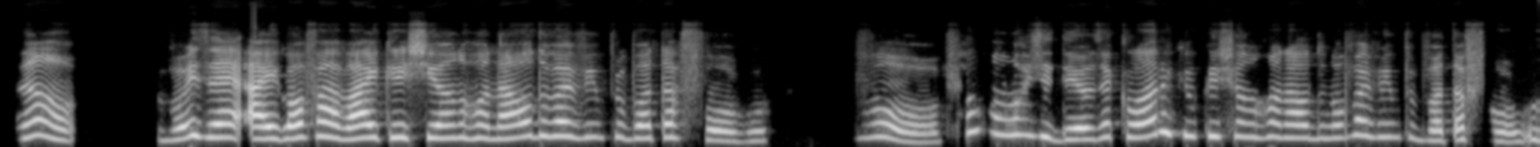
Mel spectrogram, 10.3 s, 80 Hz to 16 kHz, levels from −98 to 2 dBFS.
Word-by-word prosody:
Não, 315 -7 +1 0.6
pois 295 +8 +2
é. 320 -1 +4
aí 290 0 +8
igual 300 +3 +4
falava: 315 -4 +4
"Ai, 310 +2 +7
Cristiano 315 0 0
Ronaldo 310 +4 +1
vai 355 0 +3
vim 325 +1 -8
para 330 +1 -10
o - - -11
Botafogo", 255 -7 -3 0.6
vô, 255 -10 -4
pelo 450 - -7
amor 390 -1 -3
de 350 -2 -2
Deus, 270 +2 +1
é 330 - -3
claro 340 +6 +1
que 395 - -5
o 350 - -7
Cristiano 345 -2 -4
Ronaldo 310 -2 -2
não 305 +1 -5
vai 370 +3 -2
vim 330 -1 -9
para 320 -1 -13
Botafogo, 240 -2 -5
315 Hz, 175 wpm, -19 LUFS, 285-335 Hz, 0.6 s, aí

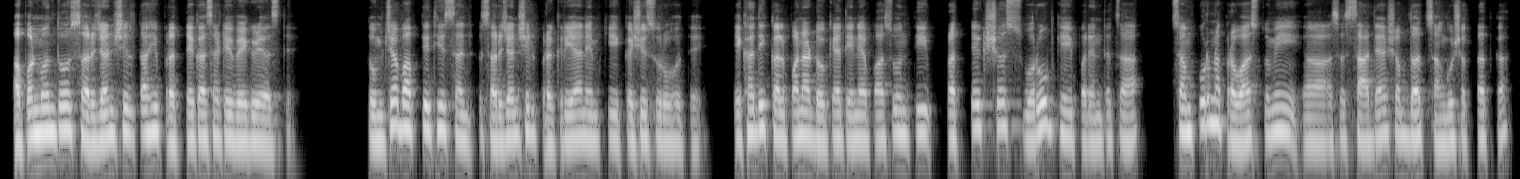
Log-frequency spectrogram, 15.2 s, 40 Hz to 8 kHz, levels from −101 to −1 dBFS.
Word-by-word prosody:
आपण 140 +5 +5
म्हणतो 165 +2 +5
सर्जनशीलता 145 0 +3
ही 165 +1 +4
प्रत्येकासाठी 135 -1 +1
वेगळी 125 -1 +2
असते. 115 0 -3 0.8
तुमच्या 130 +9 +2
बाबतीत 180 -2 +3
ही 175 - +4
सन 140 -6 -1 0.2
सर्जनशील 140 +4 +1
प्रक्रिया 130 +4 0
नेमकी 130 0 -3
कशी 130 +1 -1
सुरू 125 -1 -2
होते? 115 -2 -9 0.4
एखादी 155 +6 +2
कल्पना 140 -1 +2
डोक्यात 130 +2 -1
येण्यापासून 130 +3 -1
ती 155 +3 -2 0.2
प्रत्यक्ष 180 +7 -1
स्वरूप 180 +1 0
घेईपर्यंतचा 130 -2 -4 0.4
संपूर्ण 195 +6 +2
प्रवास 130 -4 0
तुम्ही 160 +2 0
अ, - - -8
असं 120 +1 -5
साध्या 130 +2 -1
शब्दात 140 -2 0
सांगू 120 +1 -2
शकता 130 +2 -4
का? 140 +3 -6
135 Hz, 140 wpm, -23 LUFS, 125-155 Hz, 0.8 s, आपण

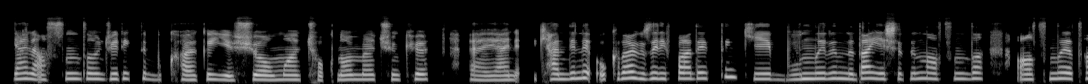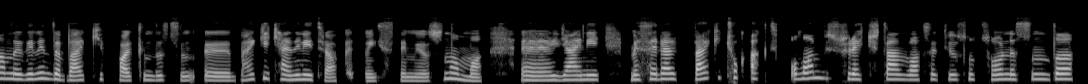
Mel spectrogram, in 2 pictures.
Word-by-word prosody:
Yani, 255 -2 +3
aslında 260 +2 -2
öncelikle 255 +2 -1
bu 220 -3 -11
kaygıyı 220 +1 +1
yaşıyor 210 +2 +4
olman 215 +1 +1
çok 195 +2 -4
normal. 225 +1 0
Çünkü, 235 +1 0 0.4
eee, 215 - +3
yani, 205 +1 +2 0.2
kendini 260 +4 +3
o - - -3
kadar 280 +3 +3
güzel 270 0 +2
ifade 270 +1 +2
ettin 340 +5 -2
ki 250 -2 +2
bunların 260 +5 -1
neden 250 +3 +6
yaşadığının 260 0 +3
altında 260 +1 -3 0.3
altında 240 +3 0
yatan 265 0 +1
nedenin 245 +2 0
de 245 - +3
belki 205 +4 0
farkındasın, 195 0 -2
ııı, 180 -1 +1
belki 235 +7 -1
kendine 225 -1 +2
itiraf 170 -6 -2
etmek 160 0 -5
istemiyorsun. 170 +9 -3
Ama, 195 -11 -1 0.4
eee, 195 -1 +2
yani, 210 +2 +2 0.3
mesela 250 +3 +3 0.2
belki 270 +6 +3
çok 315 - -3
aktif - - -2
olan 275 +5 0
bir - - -7
süreçten 235 -2 +1
bahsediyorsun. 225 +1 -4
Sonrasında, 240 +2 0
235 Hz, 130 wpm, -22 LUFS, 215-260 Hz, 0.4 s, neden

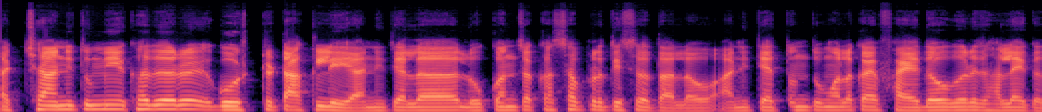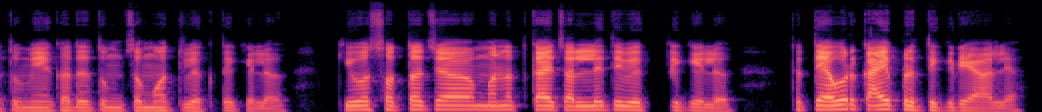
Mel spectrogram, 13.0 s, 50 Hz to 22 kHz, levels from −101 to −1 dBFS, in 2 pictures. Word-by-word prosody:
अच्छा 150 - 0
आणि 145 +1 +4
तुम्ही 155 0 +1
एखादी 160 +1 0
जर 160 -2 +5
गोष्ट 135 +1 0
टाकली 130 -2 +4
आणि 115 +2 -4
त्याला 120 0 +3 0.2
लोकांचा 125 +3 -3
कसा 130 +2 -3
प्रतिसाद 125 -4 -3
आला 100 0 -2
ओ 105 - -5
आणि 110 +1 -6
त्यातून 125 +1 -3
तुम्हाला 125 0 -1
काय 130 -1 +3
फायदा 115 -1 +3
वगैरे 125 +1 0
झाला 115 +1 0
आहे 115 - +2
का? 105 - -6
तुम्ही 110 0 -2
एखादा 110 +1 -5
तुमचं 110 0 -6
मत 110 -1 -6
व्यक्त 105 0 -7
केलं 95 -1 -9 0.4
किंवा 145 +1 -1
स्वतःच्या 150 +1 0
मनात 145 0 -4
काय 145 0 +6
चाललं 135 0 +2
आहे 145 - -10
ते 145 - +1
व्यक्त 130 -1 -4
केलं 105 -4 -4 0.4
तर - - -7
त्यावर 155 +2 +6
काय 150 +1 +7
प्रतिक्रिया 115 -8 -2
आल्या? 100 +1 -7
125 Hz, 200 wpm, -22 LUFS, 110-145 Hz, 0.4 s, काय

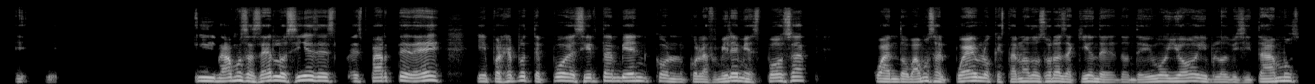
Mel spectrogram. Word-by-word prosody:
Y - - -11 0.2
y - - -15 1.4
y 165 -1 +3
vamos 160 +4 +2
a - - +3
hacerlo. 170 +6 +3
Sí, 180 +6 +4
es 200 -2 +4
es 170 -4 +1
es 145 -2 -5
parte 165 +3 0
de. 175 +5 +3 0.3
Y 140 0 -3
por 130 -3 -1
ejemplo, 150 +7 -2
te - - -3
puedo 175 0 0
decir 150 -1 -1
también, 165 -1 +1
con 135 -7 -4
con 125 +3 -3
la 120 - -1
familia 135 +10 +1
de - - +1
mi 145 - +1
esposa, 160 +8 -1 0.6
cuando 125 -3 0
vamos 135 +6 0
al 120 -6 -2
pueblo, 155 0 +2
que 115 - -7
están 125 +4 -3
a 140 - 0
2 140 -2 -1
horas 140 -1 +1
de 120 - 0
aquí, 130 +5 -3
donde 120 -5 -1
donde 110 0 -6
vivo 130 +5 0
yo, 145 +3 0
y 140 - 0
los 115 0 -4
visitamos. 130 +9 -1
145 Hz, 200 wpm, -24 LUFS, 125-165 Hz, 1.4 s, Sí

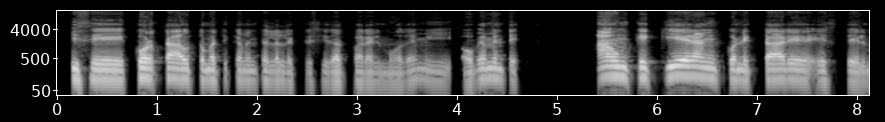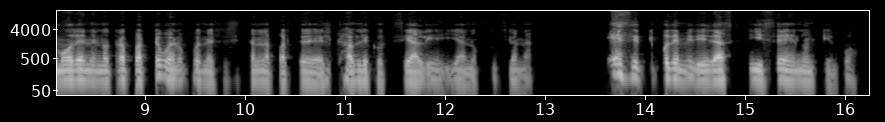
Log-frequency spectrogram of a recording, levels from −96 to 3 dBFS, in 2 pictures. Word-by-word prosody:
y 120 - +5
se 115 -2 +2
corta 130 -1 +6
automáticamente 110 -3 -1
la 100 -1 -6
electricidad 95 +1 -7
para 95 -1 -6
el 95 - -13
módem, 90 +7 -11
y 100 -4 -14
obviamente, 120 +4 -3 0.8
aunque 140 -1 +5
quieran 145 -3 +6
conectar, 115 +1 +3
eh, 110 -3 -1
este, 105 0 -6
el 95 - -7
módem 110 +1 -4
en 105 0 -12
otra 105 +2 -8
parte, 110 +6 -8
bueno, 155 - -8
pues, 105 -1 -13
necesitan 100 +1 -17
la 100 - -10
parte 95 +2 -14
del 95 -1 -11
cable 105 +2 -8
coaxial, 95 +2 -10
y - - -18
ya - - -14
no - - -18
funciona. - - -22 0.7
Ese 140 0 -6
tipo 130 +1 -11
de 125 -1 -5
medidas 110 +2 -6
hice 115 +1 -9
en 105 0 -12
un 100 -1 -13
tiempo. - - -26
110 Hz, 150 wpm, -22 LUFS, 100-120 Hz, 0.8 s, corta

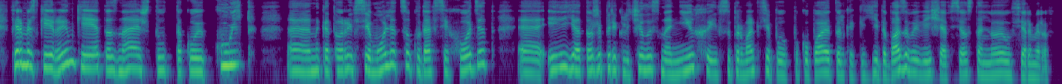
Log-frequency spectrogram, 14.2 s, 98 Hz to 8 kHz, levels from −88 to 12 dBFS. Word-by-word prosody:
фермерские 250 -5 +5
рынки- 280 +6 +2
это, 220 -2 +3
знаешь, 205 +1 +1
тут 200 -1 -6
такой 190 +1 +1
культ, 270 +2 +3 0.4
э, 195 -1 +1
на 200 +2 -1
который 200 +2 0
все 205 -1 +3
молятся, 255 +7 +1
куда 185 -3 +2
все 185 0 -4
ходят. 235 +10 -1 0.3
Э, 180 -2 0
и 200 - -2
я 220 -4 +3
тоже 200 +3 -1
переключилась 210 0 -2
на 170 -3 0
них. 200 +7 -2
И 170 -2 -1
в 165 - -13
супермаркете 185 +2 -3
по 165 -3 -5
покупаю 170 +2 0
только 165 -2 -5
какие-то 155 +3 -5
базовые 180 +1 +2
вещи, 165 +2 -2
а 140 - 0
всё 160 +3 -2
остальное- 165 -1 -2
у 160 - -3
фермеров. 150 -3 -4
195 Hz, 155 wpm, -24 LUFS, 170-220 Hz, 0.4 s, фермерские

